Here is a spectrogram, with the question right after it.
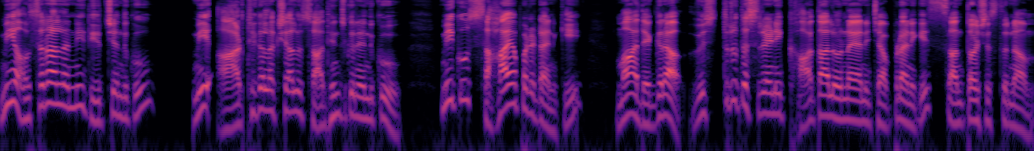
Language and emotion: Telugu, happy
